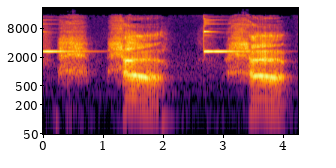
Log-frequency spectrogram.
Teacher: this letter is coming from your throat, middle of your throat.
